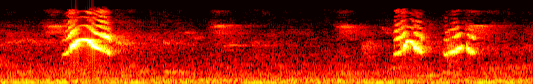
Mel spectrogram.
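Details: Male cockatiel calling up close. One loud, bright, rising-falling screech is followed two seconds later by a quick double chirp.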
